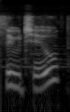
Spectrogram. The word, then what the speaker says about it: Suitwo: it come up, and it's pronounced Su too, and it's freaking hilarious. Suitwo freaking out about it. What do you mean? No, it's not how you pronounce the name. It is Suitwo, Josh the Carrot.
